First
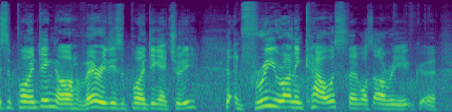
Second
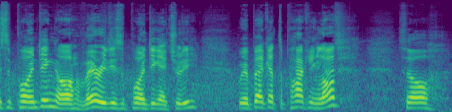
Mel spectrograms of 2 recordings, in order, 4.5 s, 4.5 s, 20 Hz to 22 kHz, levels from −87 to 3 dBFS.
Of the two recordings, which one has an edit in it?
first; 1 cut; at 2.2 s

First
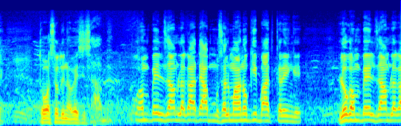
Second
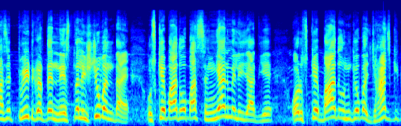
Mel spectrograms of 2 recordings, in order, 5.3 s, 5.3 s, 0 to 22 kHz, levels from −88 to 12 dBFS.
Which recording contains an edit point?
first; 1 cut; at 1.8 s

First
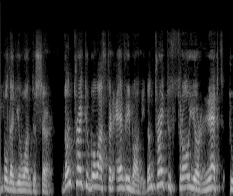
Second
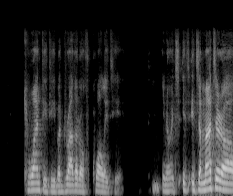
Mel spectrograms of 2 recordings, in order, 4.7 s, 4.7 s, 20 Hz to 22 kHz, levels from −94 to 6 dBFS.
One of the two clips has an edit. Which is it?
first; 1 cut; at 1.1 s

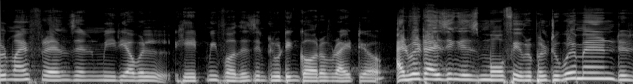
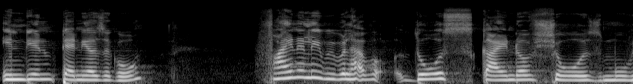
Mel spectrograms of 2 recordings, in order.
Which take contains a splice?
first; 1 cut; at 3.8 s

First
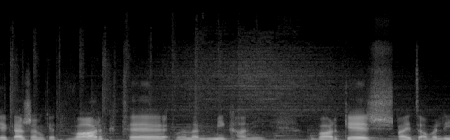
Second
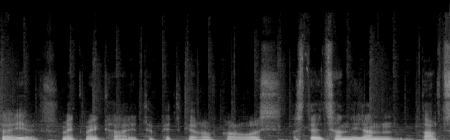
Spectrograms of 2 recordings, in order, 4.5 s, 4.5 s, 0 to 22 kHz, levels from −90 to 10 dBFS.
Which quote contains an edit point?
first; 1 cut; at 1.7 s

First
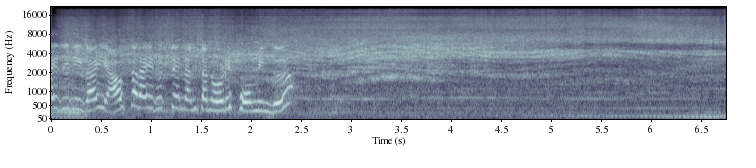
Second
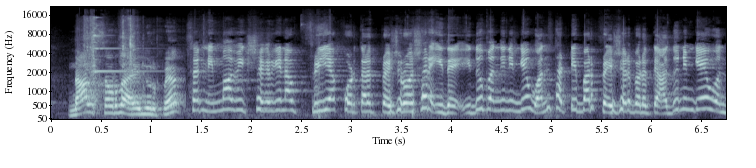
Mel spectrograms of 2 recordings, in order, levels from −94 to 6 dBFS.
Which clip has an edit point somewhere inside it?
second; 1 cut; at 1.4 s

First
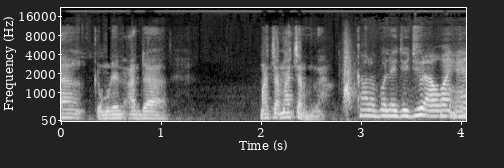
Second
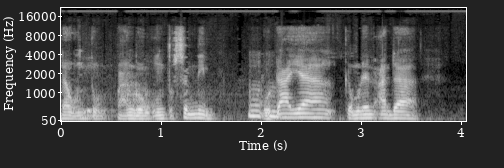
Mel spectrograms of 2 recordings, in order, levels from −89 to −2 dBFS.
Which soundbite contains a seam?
first; 1 cut; at 2.8 s

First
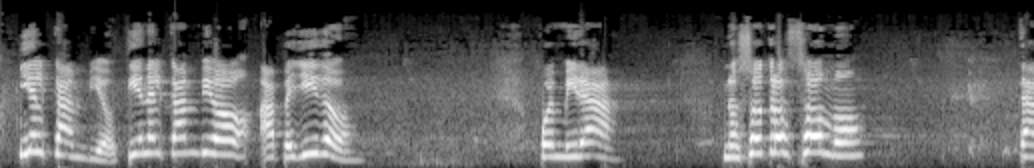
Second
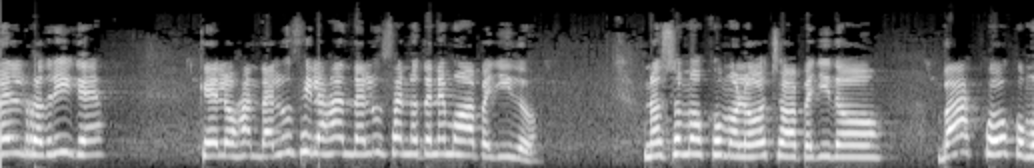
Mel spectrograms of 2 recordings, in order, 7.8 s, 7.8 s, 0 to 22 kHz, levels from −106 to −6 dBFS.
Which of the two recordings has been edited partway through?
first; 1 cut; at 5.6 s

